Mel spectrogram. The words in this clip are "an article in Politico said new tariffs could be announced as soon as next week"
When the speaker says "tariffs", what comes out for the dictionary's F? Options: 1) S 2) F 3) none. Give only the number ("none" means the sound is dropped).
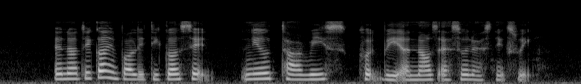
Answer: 3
